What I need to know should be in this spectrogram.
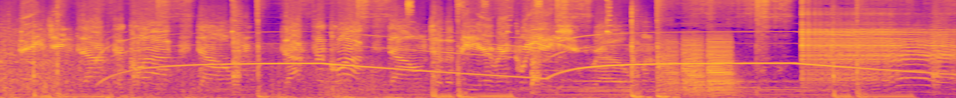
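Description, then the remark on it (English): A loud alarm siren wails, its tone sliding up, holding, then dipping before rising again in two long sweeps over a busy, noisy background with some voices. “Sound the alarm!”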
